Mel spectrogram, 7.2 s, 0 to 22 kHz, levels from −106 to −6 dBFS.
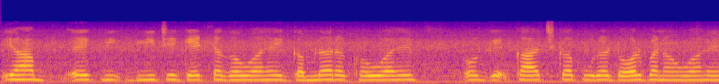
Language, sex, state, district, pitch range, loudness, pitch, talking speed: Hindi, female, Bihar, Gaya, 200-215 Hz, -21 LUFS, 205 Hz, 175 wpm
